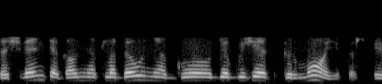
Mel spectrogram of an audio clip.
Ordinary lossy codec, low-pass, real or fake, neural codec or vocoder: Opus, 24 kbps; 7.2 kHz; real; none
